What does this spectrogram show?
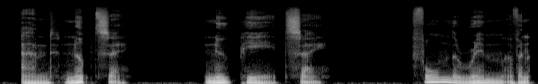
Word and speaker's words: Nuptse: 2 other very high mountains, Lhotse, Loatse, and Nuptse, Nupitse, form the rim of an upper basin called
